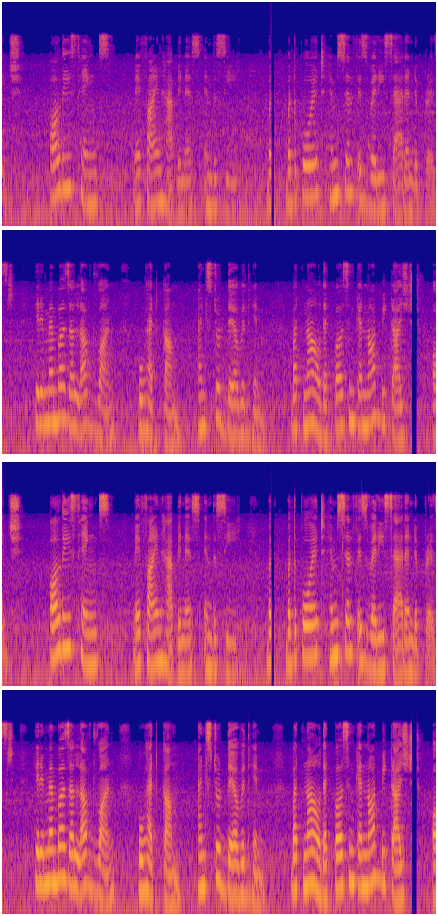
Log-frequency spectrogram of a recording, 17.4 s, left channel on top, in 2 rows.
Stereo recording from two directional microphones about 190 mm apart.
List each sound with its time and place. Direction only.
0.9 s a woman's voice: 45° right (ahead or behind)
